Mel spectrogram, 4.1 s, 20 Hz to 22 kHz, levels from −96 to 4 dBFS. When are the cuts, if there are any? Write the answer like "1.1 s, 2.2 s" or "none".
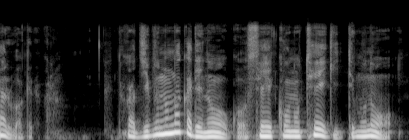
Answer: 1.0 s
